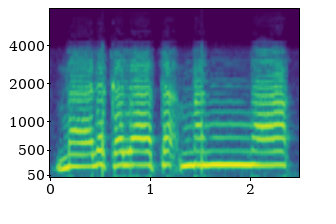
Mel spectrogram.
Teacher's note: أن تلتزم بالإدغام والإشمام دون الروم في قوله تعالى ما لك لا تأمنا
